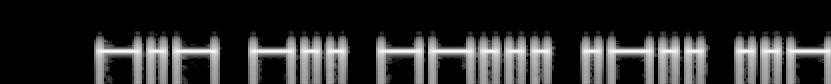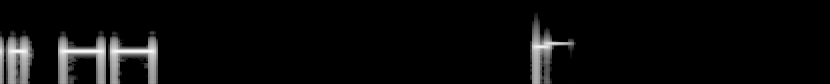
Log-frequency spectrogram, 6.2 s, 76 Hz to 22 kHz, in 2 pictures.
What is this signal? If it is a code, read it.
Morse code, heard as a keyed tone, about 25 wpm, 700 Hz. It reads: KD7LFM
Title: USA Call Signs Repeated 2x 25wpm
